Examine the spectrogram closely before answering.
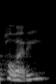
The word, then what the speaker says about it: Paletti: I'm Paletti, rhymes with spaghetti.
